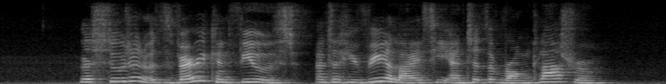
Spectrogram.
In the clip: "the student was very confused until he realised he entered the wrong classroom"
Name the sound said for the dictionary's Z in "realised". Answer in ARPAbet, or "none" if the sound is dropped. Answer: Z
